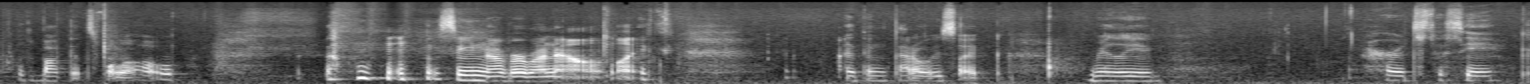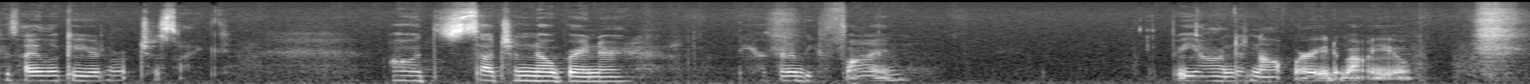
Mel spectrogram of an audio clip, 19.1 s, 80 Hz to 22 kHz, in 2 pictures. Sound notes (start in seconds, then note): 2.0 laughs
